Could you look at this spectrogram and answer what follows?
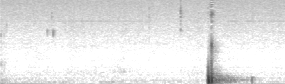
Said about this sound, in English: Sorry, just water break.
